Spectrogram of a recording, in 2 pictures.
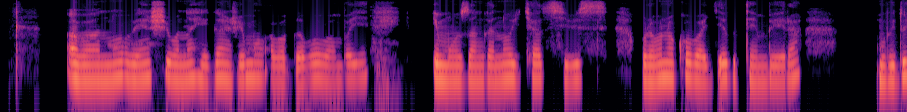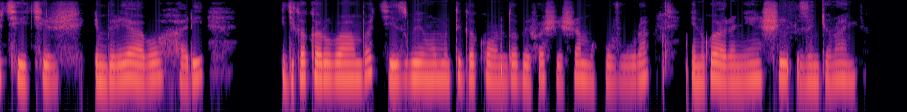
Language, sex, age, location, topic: Kinyarwanda, female, 36-49, Kigali, health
